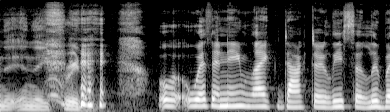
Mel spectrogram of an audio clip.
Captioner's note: laughter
